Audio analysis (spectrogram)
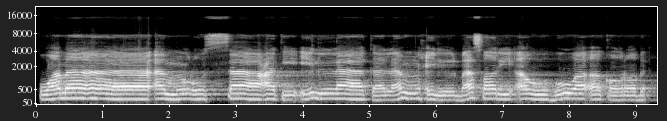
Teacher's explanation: یہاں پر وقف کریں گے تو با میں قلقلہ ہوگا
